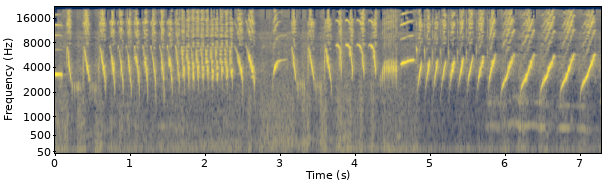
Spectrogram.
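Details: Canary song of rapid downward-sweeping whistled notes in fast trills, shifting between tour types with short pauses, delivered clear and bright as an example that spurs other canaries to sing.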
